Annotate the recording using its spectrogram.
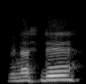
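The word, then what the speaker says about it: Wednesday: दूसरा नियम है, यदि एन के बाद डी आए तो डी साइलेंट रहता है। जैसे वेनसडे, हैंडसम, ग्रैंडसन।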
